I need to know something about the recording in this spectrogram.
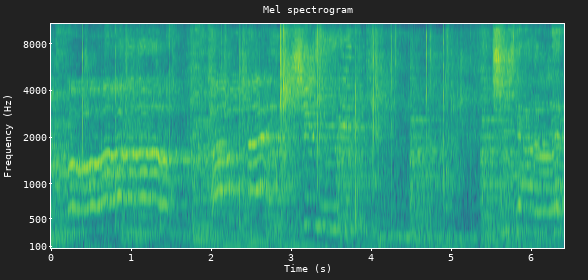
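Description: Tap shoes striking the stage floor in sharp clusters during a tap solo, clearest in the second half, over a loud recorded pop song with a woman singing.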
